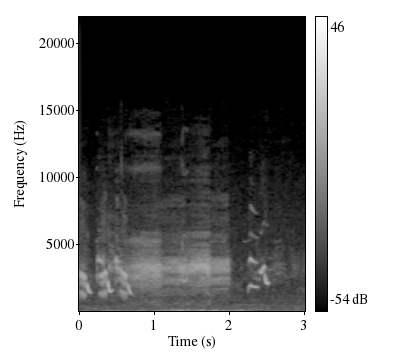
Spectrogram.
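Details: Common myna singing in varied style: a few twisting whistled notes, a sustained harsh buzzing note for about a second, then two short rising whistles.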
